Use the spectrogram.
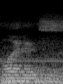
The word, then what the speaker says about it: Linux: Linux. Somebody around here has got to have incredible heart to remember how it's pronounced.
